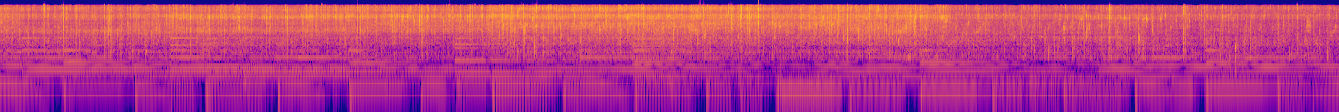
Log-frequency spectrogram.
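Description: Sliced ham sizzling in hot oil in a nonstick frying pan, a steady crackle with many small pops. Background music with low bass notes plays underneath.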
